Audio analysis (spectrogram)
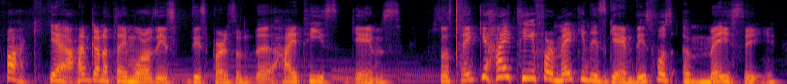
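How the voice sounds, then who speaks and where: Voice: mid-range voice, very animated, moderate pace, soft background music. A gaming video host chatting casually and effusively, earnest and prone to swearing. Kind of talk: casual excited chat after a game playthrough.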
